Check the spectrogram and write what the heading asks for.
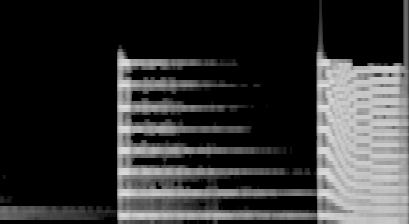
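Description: Single notes from a bright synth lead patch in the Harmor software synthesizer, auditioned in FL Studio: after about a second of silence one note rings out and fades, and near the end a louder note slides down about an octave and holds.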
